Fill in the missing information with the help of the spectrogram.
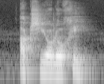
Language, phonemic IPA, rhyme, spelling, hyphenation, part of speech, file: Dutch, /ˌɑk.si.oː.loːˈɣi/, -i, axiologie, axio‧lo‧gie, noun, Nl-axiologie.ogg
- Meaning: 1. axiology 2. an instance of axiology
